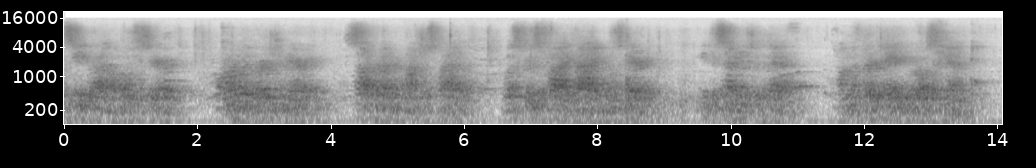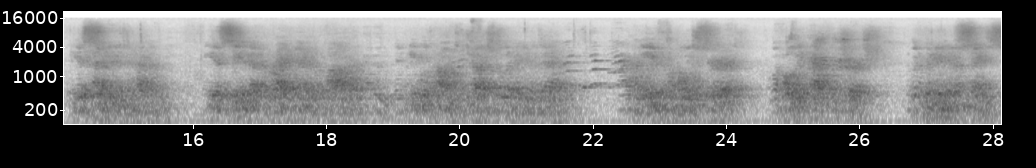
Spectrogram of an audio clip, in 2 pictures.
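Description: A woman reads aloud into a microphone, heard through loudspeakers in an echoing hall.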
